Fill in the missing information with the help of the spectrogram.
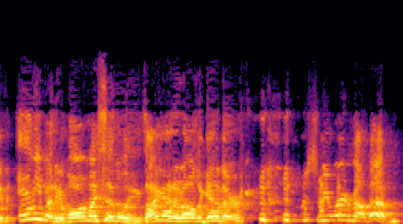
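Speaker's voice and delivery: playful bragging through a laugh; joking brag. Acted. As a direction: boast it while breaking into laughter. Joking about her siblings.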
